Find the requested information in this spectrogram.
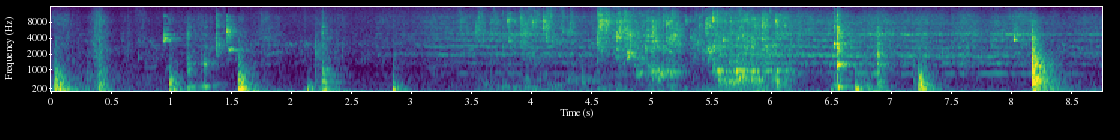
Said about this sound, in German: dass man da in die Küche gegangen ist, das Wasserglas wird voll gemacht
